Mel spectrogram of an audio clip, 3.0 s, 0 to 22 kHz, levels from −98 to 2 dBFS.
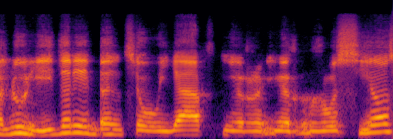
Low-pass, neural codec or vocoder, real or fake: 14.4 kHz; autoencoder, 48 kHz, 32 numbers a frame, DAC-VAE, trained on Japanese speech; fake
